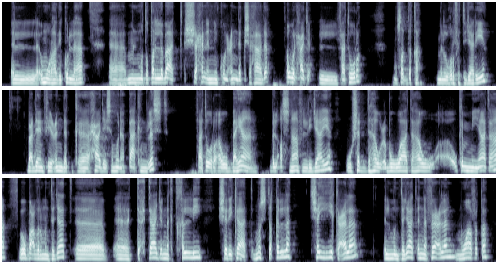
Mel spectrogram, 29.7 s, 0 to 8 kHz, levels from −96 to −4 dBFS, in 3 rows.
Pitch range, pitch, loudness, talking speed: 125-170 Hz, 140 Hz, -16 LUFS, 95 wpm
